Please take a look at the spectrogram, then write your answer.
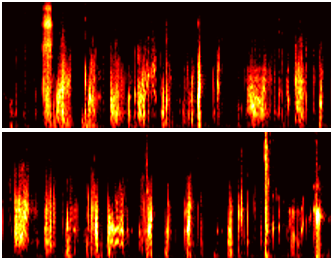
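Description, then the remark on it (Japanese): Wet, crunchy chewing very close to the ear, a steady run of quick smacking bites and squishes for several seconds, with no talking. “剥がれたチンカスの方は、あなたの耳元で咀嚼いたしましょう。”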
